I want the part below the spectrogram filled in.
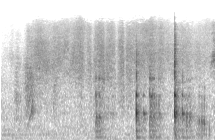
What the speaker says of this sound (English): Spreading the oil in the pan.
